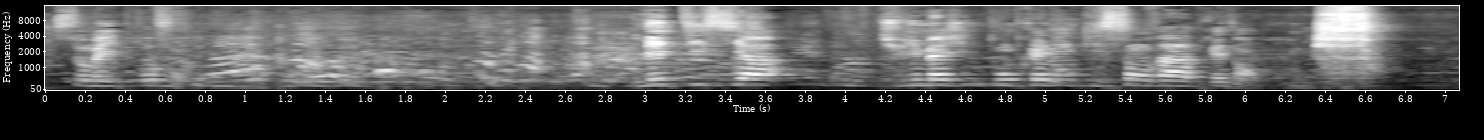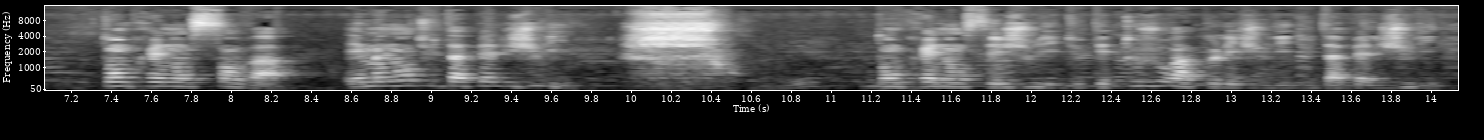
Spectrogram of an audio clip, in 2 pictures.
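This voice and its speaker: A man working as a stage hypnotist at a campsite show, speaking into a handheld microphone, slipping between slow hushed trance commands and playful teasing. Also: high-pitched. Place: campsite entertainment outdoors. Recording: live audience crowd behind. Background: audience crowd.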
